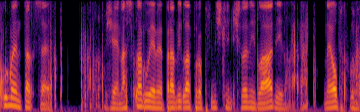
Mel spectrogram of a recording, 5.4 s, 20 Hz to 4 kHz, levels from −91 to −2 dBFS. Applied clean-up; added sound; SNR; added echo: neural diffusion model UNIVERSE++.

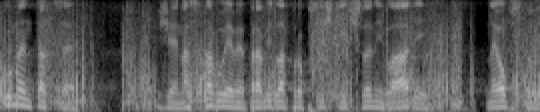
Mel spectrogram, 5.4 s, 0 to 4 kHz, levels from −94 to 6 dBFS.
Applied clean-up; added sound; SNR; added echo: none; Walk, footsteps; 6 dB; none.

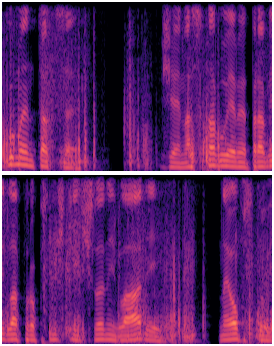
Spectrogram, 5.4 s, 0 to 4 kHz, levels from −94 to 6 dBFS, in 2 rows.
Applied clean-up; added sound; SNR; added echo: neural mask model RNNoise.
